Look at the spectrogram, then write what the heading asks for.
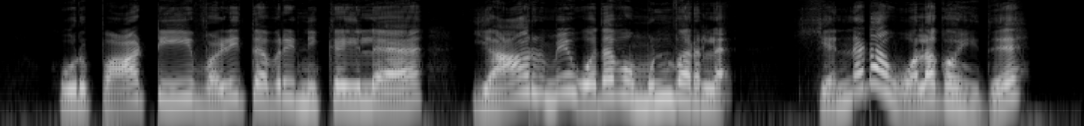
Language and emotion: Tamil, angry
